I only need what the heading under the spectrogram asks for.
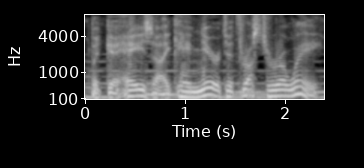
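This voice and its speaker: A man narrating scripture in a measured, solemn dramatized reading. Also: fairly high pitch, lively intonation. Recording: music bed behind voice. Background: music.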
